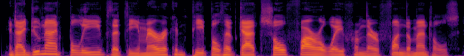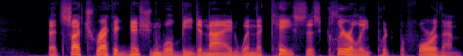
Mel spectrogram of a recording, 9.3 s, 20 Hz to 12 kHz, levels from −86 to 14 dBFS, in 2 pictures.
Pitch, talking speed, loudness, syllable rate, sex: 110 Hz, 200 wpm, -24 LUFS, 5.6 syllables/s, male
